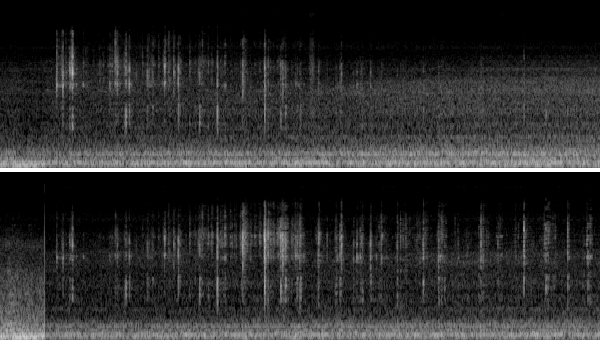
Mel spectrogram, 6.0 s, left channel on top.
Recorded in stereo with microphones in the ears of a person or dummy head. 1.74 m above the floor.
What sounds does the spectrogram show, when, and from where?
0.6 s keys jangling: 40° left (ahead or behind); by 6.0 s 80° right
